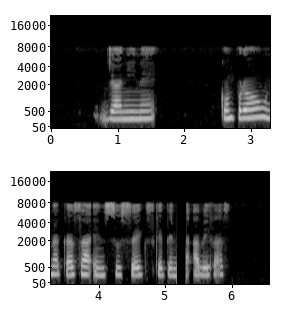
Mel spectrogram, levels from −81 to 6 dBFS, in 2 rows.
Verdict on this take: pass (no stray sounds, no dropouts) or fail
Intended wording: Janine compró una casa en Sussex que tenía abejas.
fail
